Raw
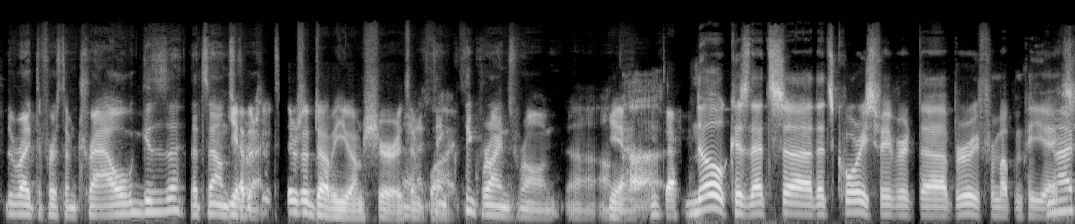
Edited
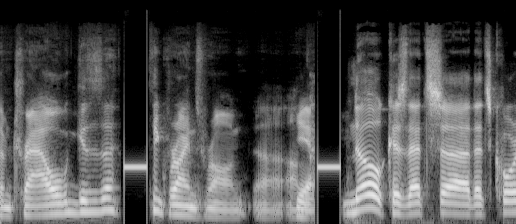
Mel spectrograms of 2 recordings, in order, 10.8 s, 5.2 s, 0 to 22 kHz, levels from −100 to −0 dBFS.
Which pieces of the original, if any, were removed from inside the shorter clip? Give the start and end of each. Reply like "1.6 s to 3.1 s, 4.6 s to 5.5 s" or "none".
2.0 s to 4.5 s, 6.5 s to 6.8 s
